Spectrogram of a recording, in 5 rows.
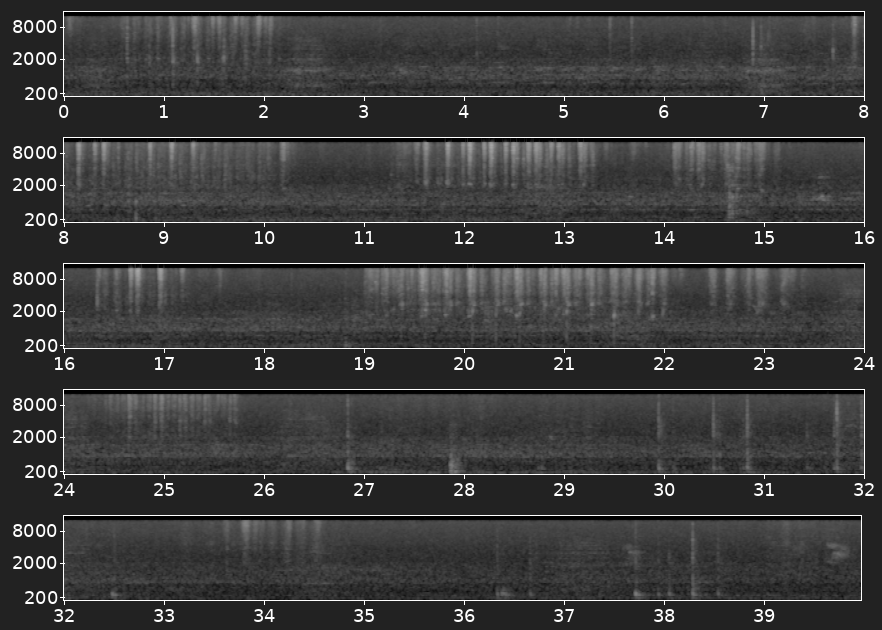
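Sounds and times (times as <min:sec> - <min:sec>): hands rubbing play dough: 0:00.6 - 0:02.2, 0:07.7 - 0:10.4, 0:11.3 - 0:15.2, 0:16.3 - 0:17.6, 0:18.9 - 0:23.5, 0:24.4 - 0:25.8, 0:33.3 - 0:34.6.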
